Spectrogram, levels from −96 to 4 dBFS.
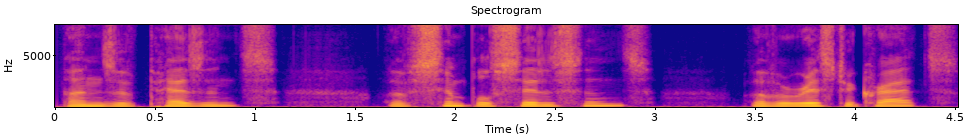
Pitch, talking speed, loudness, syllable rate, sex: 140 Hz, 105 wpm, -18 LUFS, 4.3 syllables/s, male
